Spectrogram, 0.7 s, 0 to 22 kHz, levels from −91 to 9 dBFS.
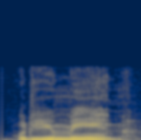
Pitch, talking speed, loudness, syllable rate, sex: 115 Hz, 340 wpm, -14 LUFS, 7.7 syllables/s, male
